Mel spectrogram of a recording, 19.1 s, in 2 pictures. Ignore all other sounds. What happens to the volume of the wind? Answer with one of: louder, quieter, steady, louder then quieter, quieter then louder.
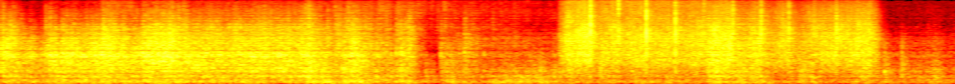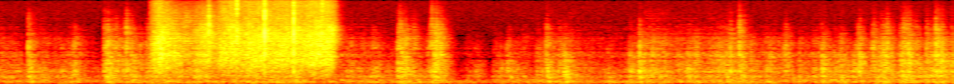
quieter.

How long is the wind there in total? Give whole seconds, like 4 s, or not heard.
19 s.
